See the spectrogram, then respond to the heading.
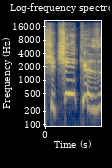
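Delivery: voice cracking, breaking very high in pitch. Explaining a character's arc in a story, voice cracking. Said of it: "Oh god, voice crack".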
